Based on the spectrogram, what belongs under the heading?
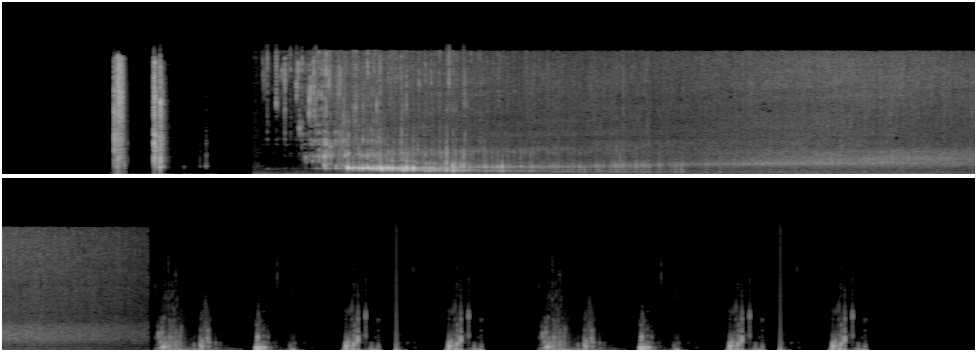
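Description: Two sharp clicks, then beer pouring into a glass with a fizzing hiss for about eight seconds, followed by a run of short, separate wet sounds.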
